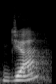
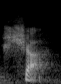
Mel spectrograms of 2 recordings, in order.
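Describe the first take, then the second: First: The y sound is strong and firm. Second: The y sound is said like sh. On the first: This is how it sounds in Mexico. "we in Mexico, we do it a little bit stronger" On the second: This is how it sounds in Argentina. "in Argentina, they do more like sha"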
